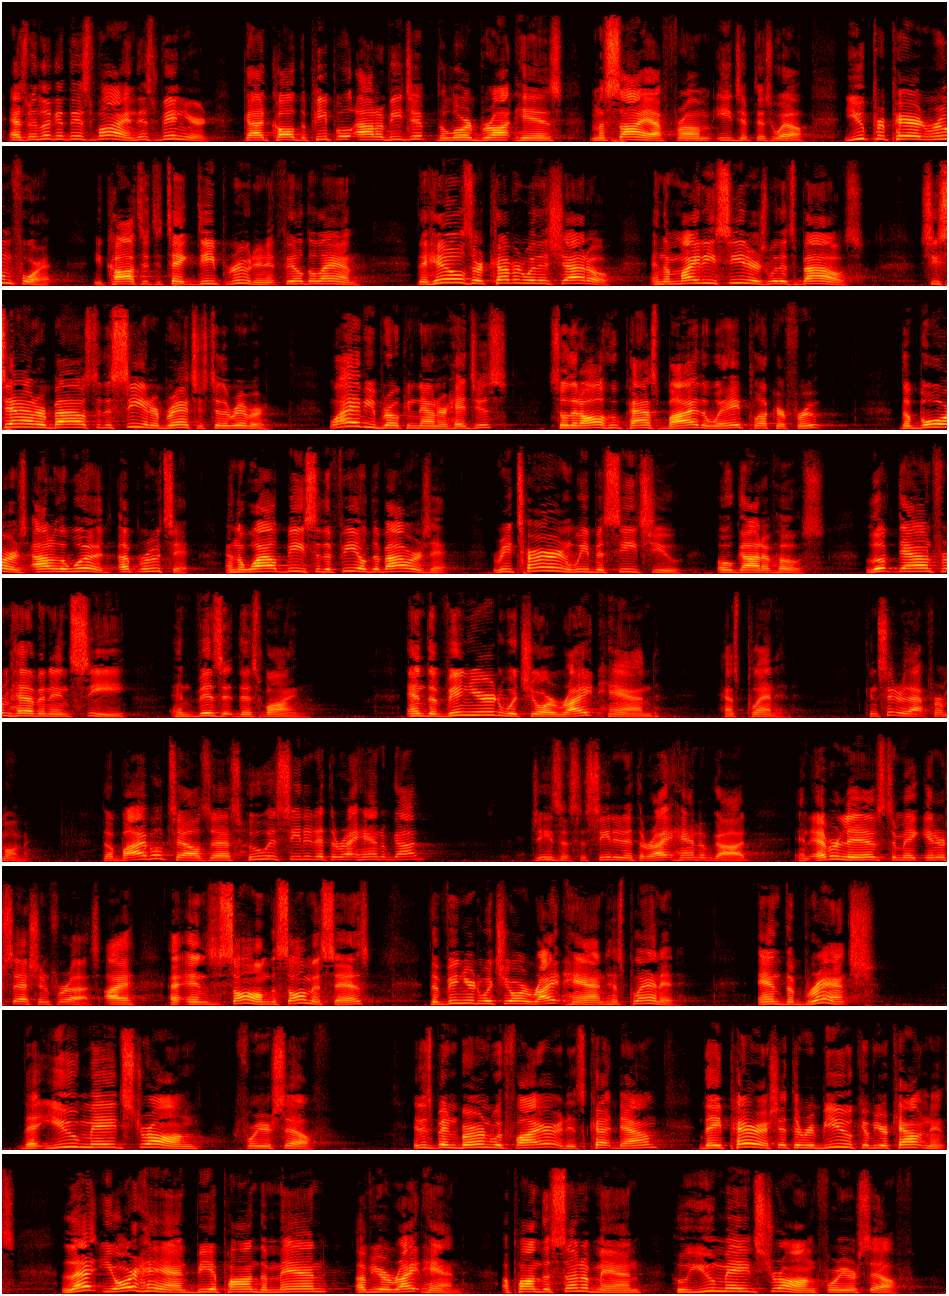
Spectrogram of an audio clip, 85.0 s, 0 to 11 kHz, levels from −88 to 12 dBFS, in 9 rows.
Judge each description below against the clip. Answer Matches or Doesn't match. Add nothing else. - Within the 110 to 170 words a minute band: Matches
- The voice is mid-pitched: Doesn't match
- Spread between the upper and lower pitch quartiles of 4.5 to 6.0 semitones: Matches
